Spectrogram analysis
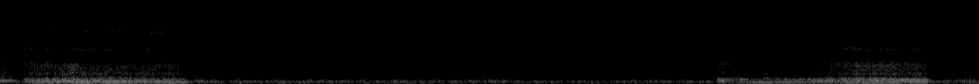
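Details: Two long, low, rattling snores about five seconds apart with quiet breathing between, from a sleeping dog; snoring.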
